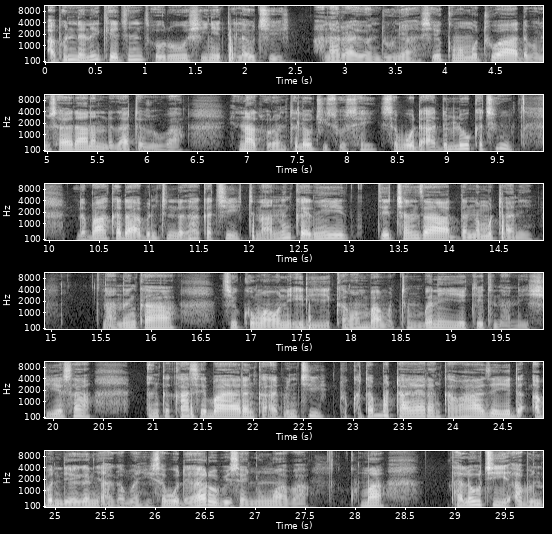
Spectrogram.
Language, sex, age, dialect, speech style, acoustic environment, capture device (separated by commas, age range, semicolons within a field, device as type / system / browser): Hausa, male, 25-34, Nigeria - Kano, happy, nature; silence, mobile / Linux / Chrome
